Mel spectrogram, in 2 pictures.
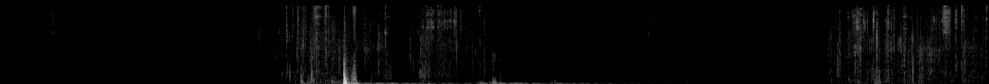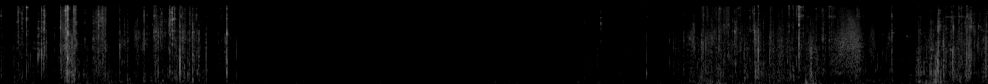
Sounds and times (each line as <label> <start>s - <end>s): harness handling 2.8s - 5.8s
harness handling 16.7s - 19.7s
